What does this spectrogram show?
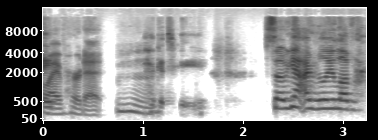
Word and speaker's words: Hecate: Hecate.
